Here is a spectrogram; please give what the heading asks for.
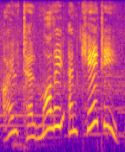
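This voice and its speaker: A squeaky, eager little farm machine. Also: male voice, big pitch swings, unhurried, loud music behind the voice, full character voice. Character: small eager helpful male farm machine.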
